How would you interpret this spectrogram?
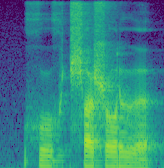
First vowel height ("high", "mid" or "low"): high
